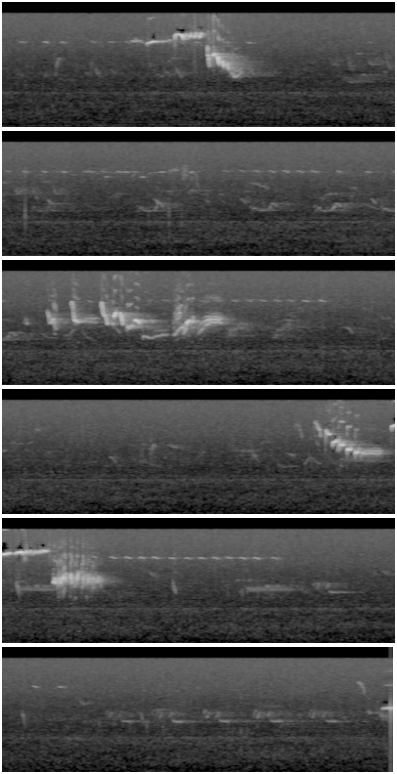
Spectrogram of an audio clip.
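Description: European robin singing: three short phrases of thin, high, quickly changing warbling notes, each one to two seconds long, with pauses of several seconds between them, over a faint steady background noise.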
